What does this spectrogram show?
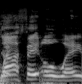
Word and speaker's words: Odafe Oweh: Odafe Odafe Oweh Odafe Oweh, don't play with my pronunciation.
